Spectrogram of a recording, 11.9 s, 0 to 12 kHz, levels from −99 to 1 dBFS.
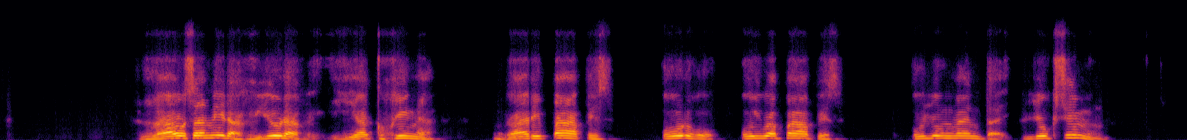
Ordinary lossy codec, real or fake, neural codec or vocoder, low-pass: Opus, 24 kbps; fake; codec, 16 kHz, 2 kbps, FreqCodec, smaller model; 7.2 kHz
